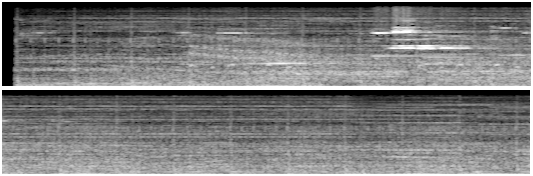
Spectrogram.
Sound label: Ambient; Secret Laboratory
